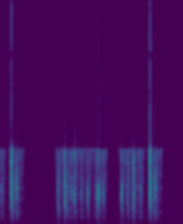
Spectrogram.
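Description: Computer keyboard typing sound effect: rapid key clicks in three short runs, with brief pauses between them.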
